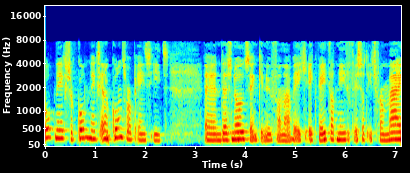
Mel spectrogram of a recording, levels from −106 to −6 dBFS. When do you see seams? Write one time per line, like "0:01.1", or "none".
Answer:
0:03.2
